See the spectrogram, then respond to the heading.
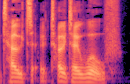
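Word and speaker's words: Toto Wolff: Literally no controversy about this. It is definitely Toto Wolf.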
